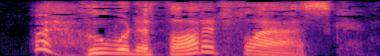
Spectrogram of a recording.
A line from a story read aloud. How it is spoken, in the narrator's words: cried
